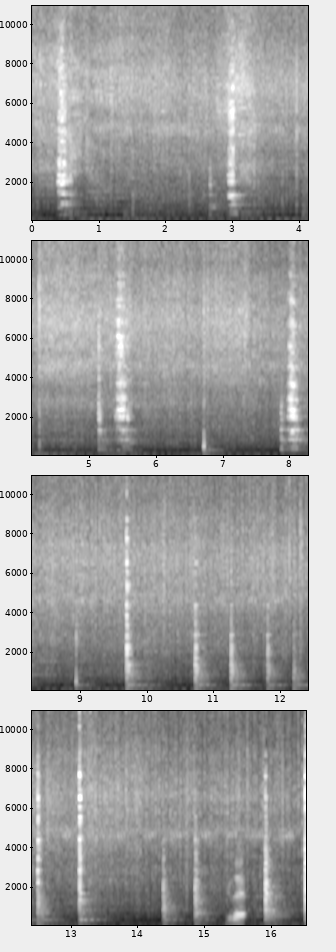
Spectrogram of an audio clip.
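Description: Sausage and egg fry on a Blackstone griddle with a steady, close sizzle, broken by repeated sharp spatula scrapes and taps that come faster toward the end.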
